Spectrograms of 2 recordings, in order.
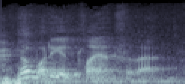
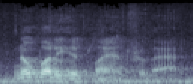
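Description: First: Said in the usual way. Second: Softer and lower, let it sink in; a hushed rueful echo of the line; quiet echo. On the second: Real, not acted. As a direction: repeat it under your breath to yourself. Repeats the line for effect.

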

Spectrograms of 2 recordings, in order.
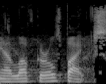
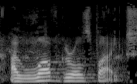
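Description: First: Said in the usual way. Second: Slow, insistent, leaning on "love"; stress on love. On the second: Shown as a demonstration. Pastor reassuring the girls in church, slow stress on "love". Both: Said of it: "girls, don't write me".

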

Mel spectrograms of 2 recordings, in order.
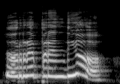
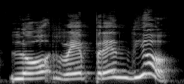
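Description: First: Reprendió stressed high and slow; emphatic rebuke. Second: Reprendió drawn out very slowly, falling; slow repeated rebuke. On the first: Preacher stresses reprendió to the congregation, emphatic. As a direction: lean hard on reprendió like scolding a child. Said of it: "como si el viento fuera su niño". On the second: Preacher repeats reprendió for the church, slowly. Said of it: "Como reprendes a tu perro". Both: Shown as a demonstration.

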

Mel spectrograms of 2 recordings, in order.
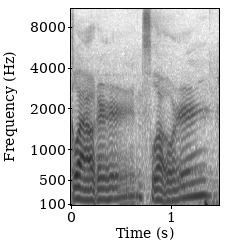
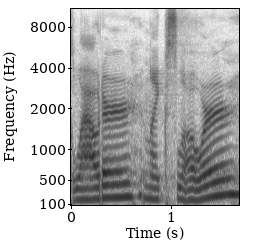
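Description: First: Slowed way down, spelled out; slow and drawn out. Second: Said in the usual way. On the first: Shown as a demonstration. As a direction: stretch every word slowly. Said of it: "repeat things for her, like, louder and slower". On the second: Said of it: "I have to repeat things".

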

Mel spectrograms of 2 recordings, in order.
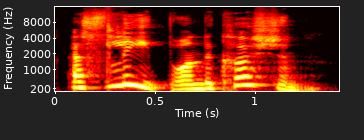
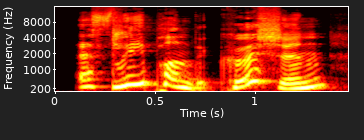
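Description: First: Said in the usual way. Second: Higher, incredulous echo of the verse; mock disbelief. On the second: Preacher mocking the sleeping Jesus in disbelief. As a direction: repeat it as if you can't believe it.

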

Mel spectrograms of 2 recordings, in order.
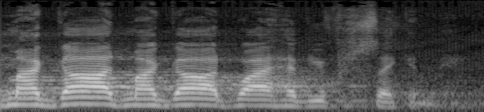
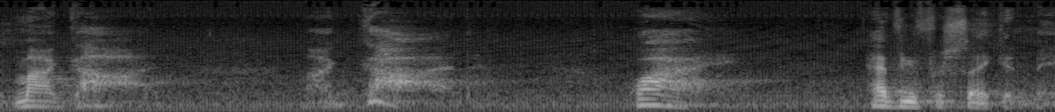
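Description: First: Said in the usual way. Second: Breathy hushed whisper, much softer; a near-silent whispered cry. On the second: Acted. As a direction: barely voice it, as if overcome. Same cry re-quoted hushed.

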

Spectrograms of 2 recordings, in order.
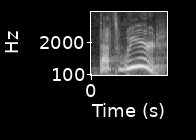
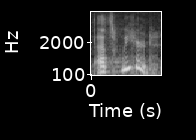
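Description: First: High mock-puzzled weird. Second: Said in the usual way. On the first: Shown as a demonstration.

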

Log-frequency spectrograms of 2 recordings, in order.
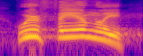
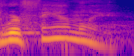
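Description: First: Higher and louder, ringing out; loud proclamation. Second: Quiet first statement. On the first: Pastor to congregation, repeating it as a loud proclamation. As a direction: proclaim it to the whole room. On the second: Pastor to congregation, quietly stating it first. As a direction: drop it down before the call. Repeated church declaration. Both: Acted.

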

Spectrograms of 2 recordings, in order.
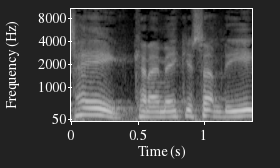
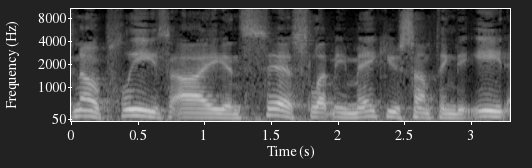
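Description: First: Quick, offhand polite offer; casual offer. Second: Mildly pleading host, leaning on "please"; insistent offer. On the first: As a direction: toss off the offer without pressing. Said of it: "they didn't really want to do this". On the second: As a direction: press the guest to accept. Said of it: "they won't hardly take no for an answer". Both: Acted.

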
